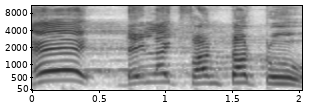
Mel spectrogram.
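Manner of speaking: cheerful crowd yelling. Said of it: "They're yelling".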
